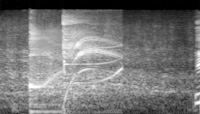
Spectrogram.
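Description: A cartoon-style boing sound effect: a sudden springy hit with a low thud, followed by wobbling pitch glides that sweep up and down and fade within about a second.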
